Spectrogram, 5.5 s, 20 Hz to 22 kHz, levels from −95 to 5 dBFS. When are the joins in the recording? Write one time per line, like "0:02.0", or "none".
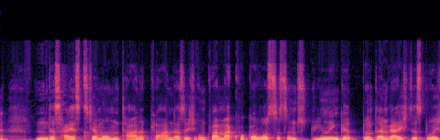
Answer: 0:01.0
